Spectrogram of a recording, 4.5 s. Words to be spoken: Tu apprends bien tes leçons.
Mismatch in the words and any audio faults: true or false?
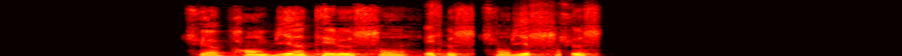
true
